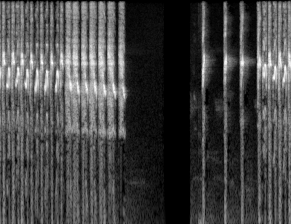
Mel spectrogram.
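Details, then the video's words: Crimson sunbird song played to spur a silent caged bird into singing: rapid, very high chirping trill of sharp notes, about three per second, broken by a pause and a few separate sharp chips before the trill resumes. "pastikan sogon macet dengar suara ini"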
